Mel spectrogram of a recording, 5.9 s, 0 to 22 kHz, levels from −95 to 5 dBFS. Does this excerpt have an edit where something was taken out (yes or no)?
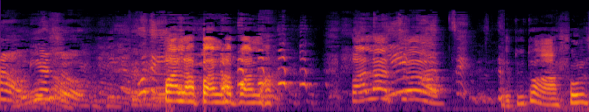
yes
